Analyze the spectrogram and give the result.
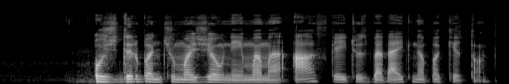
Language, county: Lithuanian, Kaunas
